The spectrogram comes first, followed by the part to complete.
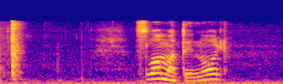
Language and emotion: Russian, neutral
